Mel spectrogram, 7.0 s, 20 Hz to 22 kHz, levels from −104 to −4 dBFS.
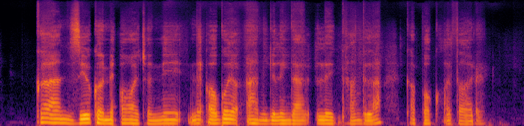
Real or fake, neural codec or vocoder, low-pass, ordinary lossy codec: fake; codec, 44.1 kHz, 2.6 kbps, DAC; none; none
